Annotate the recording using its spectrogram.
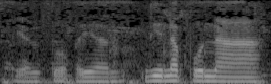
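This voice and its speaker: Woman vlogger, gravelly voice, flat delivery, polite explaining, crowd chatter behind. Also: deep voice, measured pace, slight background noise. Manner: polite, explanatory tour-guide tone. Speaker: charity vlogger. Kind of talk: vlog narration on location.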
